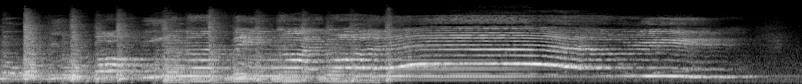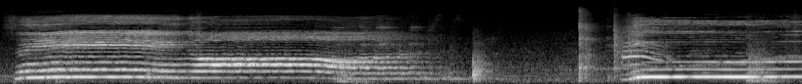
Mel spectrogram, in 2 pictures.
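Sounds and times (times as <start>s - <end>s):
acoustic guitar strumming: 1.6s - 7.6s
singer breathing: 7.5s - 8.1s.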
